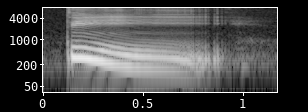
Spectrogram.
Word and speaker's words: 地: It pronounced as 地.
